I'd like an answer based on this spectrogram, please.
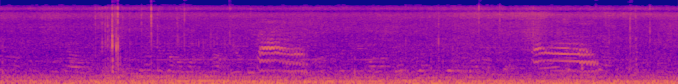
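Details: A cat asking for food, giving two short, bright meows a few seconds apart over a steady low rumble of background noise, with a couple of faint clicks.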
